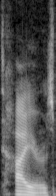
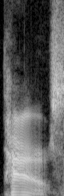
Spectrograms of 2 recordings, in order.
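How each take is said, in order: First: It is said with a standard American vowel. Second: It is said with a Pittsburgh flattened vowel. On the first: "I said tires" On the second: "really in Pittsburgh, we say it tires"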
